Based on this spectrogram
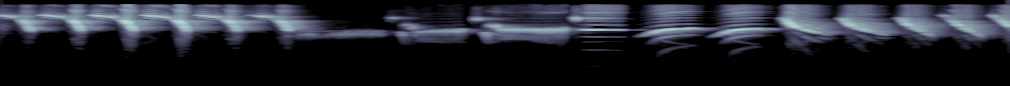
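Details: Canary ngerol song intended to lure other canaries to sing: rapid falling chips, a lower buzzy roll, a brief mix of varied phrases, then loud repeated downslurred whistles.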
